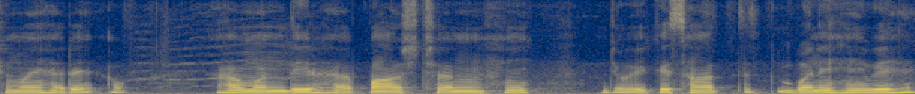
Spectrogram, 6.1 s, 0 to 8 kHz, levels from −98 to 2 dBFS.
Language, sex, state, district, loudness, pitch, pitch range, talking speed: Chhattisgarhi, male, Chhattisgarh, Rajnandgaon, -18 LUFS, 145 Hz, 140-150 Hz, 155 wpm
